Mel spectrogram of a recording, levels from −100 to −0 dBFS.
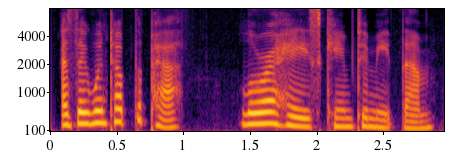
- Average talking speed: No, fast, 245 wpm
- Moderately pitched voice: No, high, 220 Hz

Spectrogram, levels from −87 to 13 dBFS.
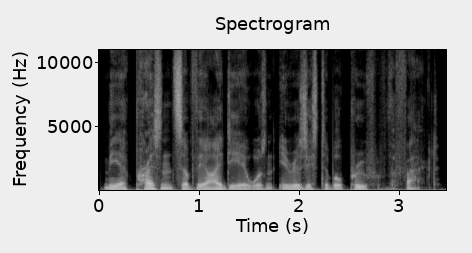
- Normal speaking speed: No, fast, 225 wpm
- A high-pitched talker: No, very low, 95 Hz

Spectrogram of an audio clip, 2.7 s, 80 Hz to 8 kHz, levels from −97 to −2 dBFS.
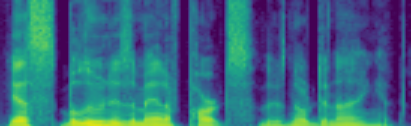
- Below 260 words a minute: No, fast, 265 wpm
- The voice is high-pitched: No, low, 135 Hz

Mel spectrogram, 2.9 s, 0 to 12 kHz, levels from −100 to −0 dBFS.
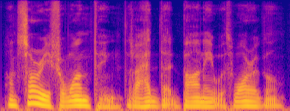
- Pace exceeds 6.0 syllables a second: Yes, 6.2 syllables/s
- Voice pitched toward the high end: No, low, 105 Hz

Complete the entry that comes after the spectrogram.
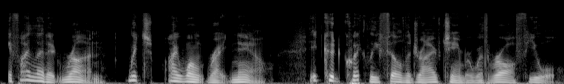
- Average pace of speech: Yes, average, 190 wpm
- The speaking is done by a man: Yes, male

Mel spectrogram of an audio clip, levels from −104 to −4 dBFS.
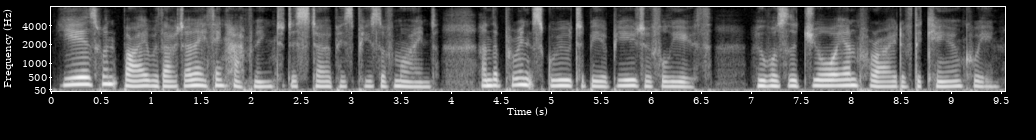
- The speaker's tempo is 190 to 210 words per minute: Yes, average, 200 wpm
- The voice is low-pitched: No, high, 190 Hz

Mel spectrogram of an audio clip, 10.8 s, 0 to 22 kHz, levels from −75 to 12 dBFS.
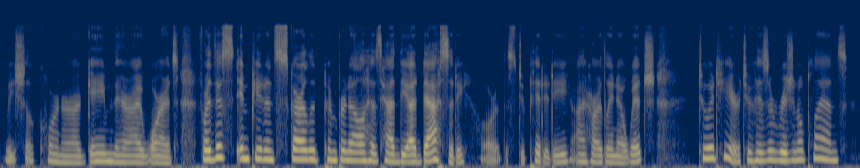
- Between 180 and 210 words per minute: No, average, 155 wpm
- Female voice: Yes, female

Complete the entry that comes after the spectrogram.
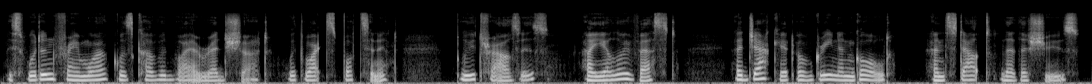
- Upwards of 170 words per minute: No, average, 150 wpm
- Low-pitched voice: No, high, 205 Hz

